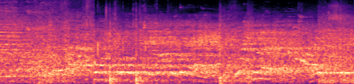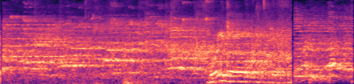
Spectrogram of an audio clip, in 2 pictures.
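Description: Live basketball game sound in a large sports hall: a ball bouncing on the court, sneaker squeaks and voices in the hall. It breaks off abruptly twice, about halfway and just before the end, as one clip gives way to the next.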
